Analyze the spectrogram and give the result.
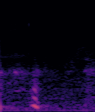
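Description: A knock on a real wooden surface, a desk or table, makes a quiet, dull thud. The sound is short and low-pitched, with no ring and almost no high frequencies, and it dies away right after.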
